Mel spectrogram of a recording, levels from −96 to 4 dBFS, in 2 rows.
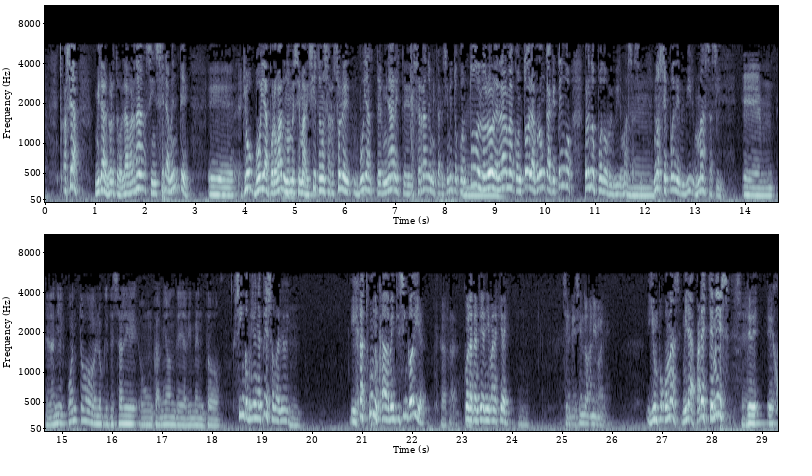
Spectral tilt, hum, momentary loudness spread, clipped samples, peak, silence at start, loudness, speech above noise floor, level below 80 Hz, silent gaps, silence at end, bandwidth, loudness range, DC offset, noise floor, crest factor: -11 dB/octave; none; 15 LU; under 0.1%; 0 dBFS; 0 s; -20 LUFS; 23 dB; -40 dBFS; none; 0 s; 5.8 kHz; 7 LU; under 0.1%; -42 dBFS; 20 dB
